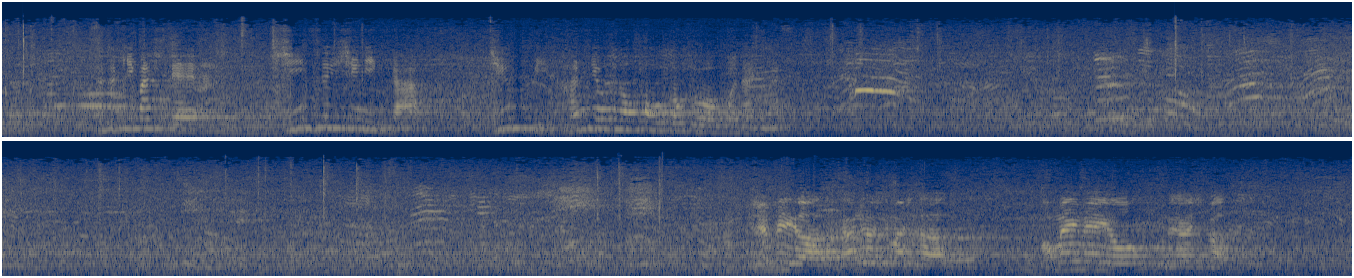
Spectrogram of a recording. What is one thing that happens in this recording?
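Men call out loudly nearby.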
